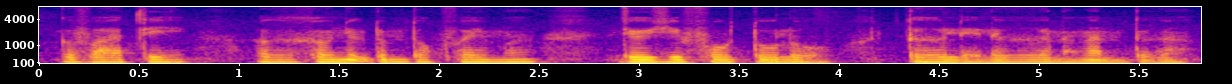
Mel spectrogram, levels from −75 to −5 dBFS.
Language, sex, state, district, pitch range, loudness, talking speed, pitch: Wancho, male, Arunachal Pradesh, Longding, 115-125 Hz, -16 LUFS, 135 wpm, 125 Hz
